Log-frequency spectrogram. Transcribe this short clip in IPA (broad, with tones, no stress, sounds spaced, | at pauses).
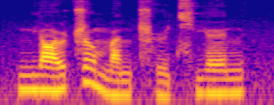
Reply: n̪ j ɑ˧˥ ʊ̯ ʈ͡ʂ ɤ˥˩ m a˥ n ʈ͡ʂʰ ɻ̩˥˩ t͡ɕʰ j ɛ˥ n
